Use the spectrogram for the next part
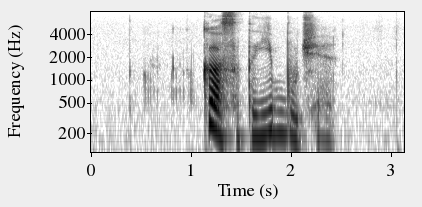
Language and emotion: Russian, angry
